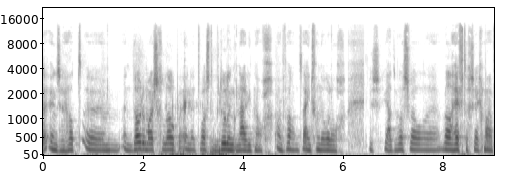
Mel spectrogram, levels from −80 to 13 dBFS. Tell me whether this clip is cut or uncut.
cut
